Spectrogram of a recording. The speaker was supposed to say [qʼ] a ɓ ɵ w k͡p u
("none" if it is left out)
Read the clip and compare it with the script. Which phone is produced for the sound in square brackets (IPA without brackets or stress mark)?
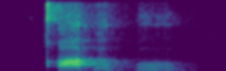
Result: qʼ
